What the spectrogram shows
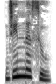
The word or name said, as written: ಜಿನ್ನಸು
